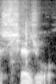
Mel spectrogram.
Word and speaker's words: schedule: Regal um British yes a schedule that's how it's pronounced in in England scheduled all right all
